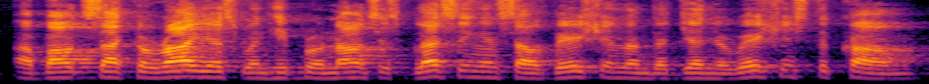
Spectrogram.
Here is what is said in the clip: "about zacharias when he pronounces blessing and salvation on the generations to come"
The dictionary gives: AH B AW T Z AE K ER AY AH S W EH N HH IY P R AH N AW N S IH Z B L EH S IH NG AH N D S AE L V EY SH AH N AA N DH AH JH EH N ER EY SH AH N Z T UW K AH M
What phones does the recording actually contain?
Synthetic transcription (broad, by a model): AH B AW T S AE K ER AY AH S W EH N HH IY P R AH N AW N S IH S B L EH S IH NG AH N S AE L V EY SH AH N AA N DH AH JH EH N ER EY SH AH N S T UW K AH M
